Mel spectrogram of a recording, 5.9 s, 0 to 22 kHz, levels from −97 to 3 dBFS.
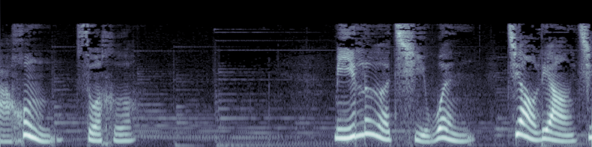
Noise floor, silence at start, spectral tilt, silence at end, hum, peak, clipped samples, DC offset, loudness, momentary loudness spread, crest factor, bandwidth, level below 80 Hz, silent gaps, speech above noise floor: -49 dBFS; 0 s; -4.5 dB/octave; 0 s; none; 0 dBFS; under 0.1%; under 0.1%; -15 LUFS; 15 LU; 18 dB; 11.5 kHz; -54 dBFS; none; 34 dB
